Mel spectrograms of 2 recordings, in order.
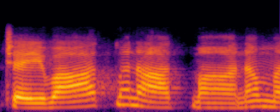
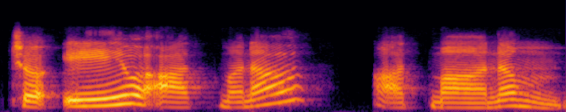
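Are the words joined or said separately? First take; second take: joined; separately. First: The words are run together as one. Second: The words are said separately, unjoined.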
